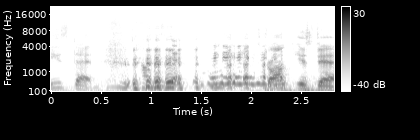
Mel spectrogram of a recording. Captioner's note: Calla laughs; Cornette laughs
